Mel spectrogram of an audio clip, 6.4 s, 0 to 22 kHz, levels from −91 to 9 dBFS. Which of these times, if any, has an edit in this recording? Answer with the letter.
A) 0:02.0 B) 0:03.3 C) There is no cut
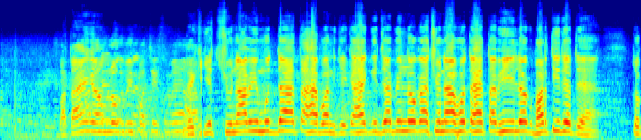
A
